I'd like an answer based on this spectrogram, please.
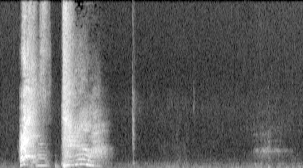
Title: strong sneezes with buildups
